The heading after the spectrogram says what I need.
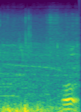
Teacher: vokal yang dihasilkan dengan lidah di bagian belakang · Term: bunyi belakang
